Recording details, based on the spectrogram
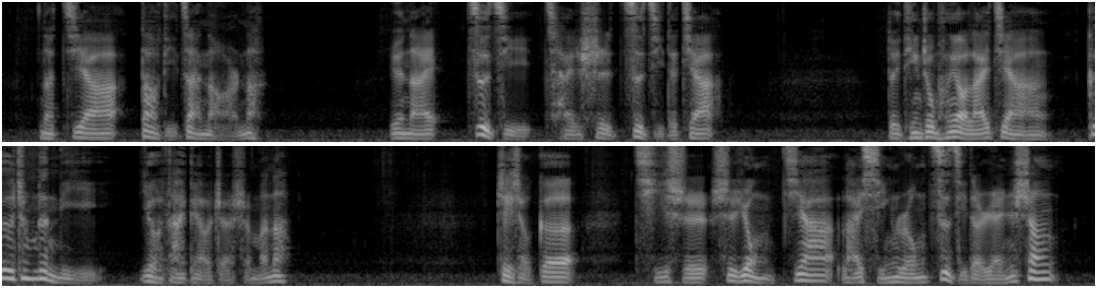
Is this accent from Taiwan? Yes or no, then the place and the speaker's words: no; Hong Kong; 我小时候呢其实出生在一个木屋里面的，当时香港呢其实还是比较穷的时候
